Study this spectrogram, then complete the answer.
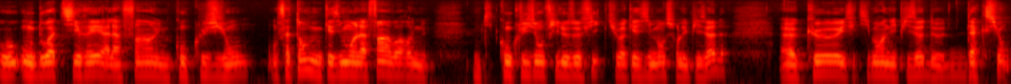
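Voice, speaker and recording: In a very clean recording with a silent background, a man talks at a fairly quick pace and medium pitch, his intonation monotone and flat. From France. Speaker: geek culture website founder. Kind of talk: casual chat.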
